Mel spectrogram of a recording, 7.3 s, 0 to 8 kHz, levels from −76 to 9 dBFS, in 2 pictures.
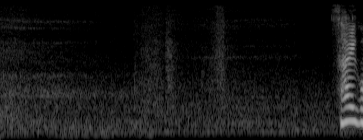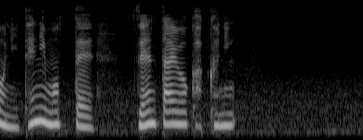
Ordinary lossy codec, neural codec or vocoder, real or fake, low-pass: none; none; real; 7.2 kHz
